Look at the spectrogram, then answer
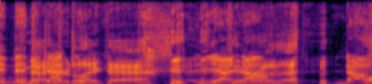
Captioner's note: laughs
